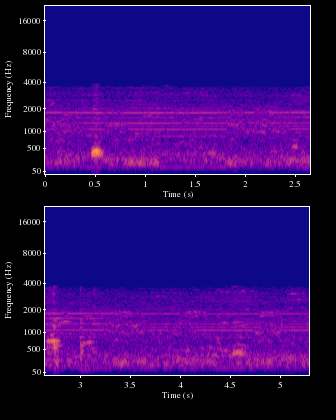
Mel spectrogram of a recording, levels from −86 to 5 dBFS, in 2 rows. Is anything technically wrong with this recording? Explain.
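No, nothing stood out on listening to this speech, which carries the narrow band of an ordinary G.711 telephone line.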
